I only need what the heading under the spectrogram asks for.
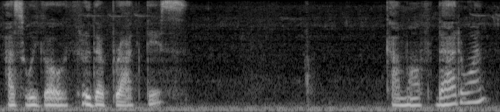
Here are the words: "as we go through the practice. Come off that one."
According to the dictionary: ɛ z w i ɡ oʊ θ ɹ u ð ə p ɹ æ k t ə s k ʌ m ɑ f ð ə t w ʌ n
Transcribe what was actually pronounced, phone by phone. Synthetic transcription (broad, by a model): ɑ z w i ɡ oʊ θ ɹ u ð ə p ɹ æ k t ə s k ʌ m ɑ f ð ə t w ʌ n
